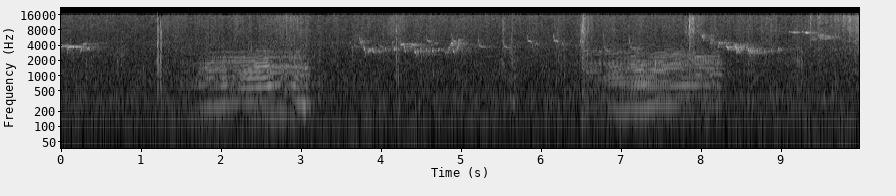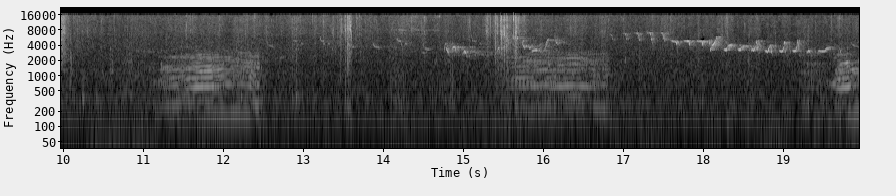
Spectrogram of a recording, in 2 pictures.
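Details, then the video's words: Cattle grazing in a field paddock give four drawn-out, wavering moos, roughly one every four to five seconds. Birds chirp intermittently in the background. "Cows Mooing and Grazing in a field"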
